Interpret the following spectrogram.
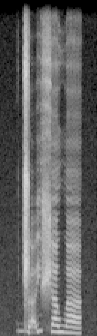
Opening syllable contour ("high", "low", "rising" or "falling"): high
